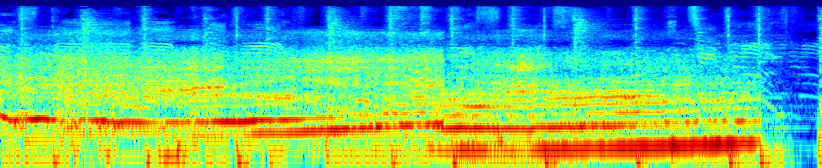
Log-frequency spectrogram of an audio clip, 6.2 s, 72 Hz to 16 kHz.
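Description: Porsche 911 rally car's flat-six engine accelerating hard in one long pull, its pitch rising steadily for several seconds. It cuts off abruptly just before the end.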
